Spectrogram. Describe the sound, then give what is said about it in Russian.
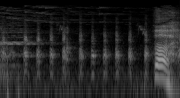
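Frightened chickens clucking in a house, a large flock, with a rapid, evenly spaced run of short clucks that ends in one louder, drawn-out squawk. “И вдруг из горшка одна за одной выскочили сотни перепуганных кур. Птицы заполонили весь дом Рамы. Куда ни глянь, повсюду были куры.”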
